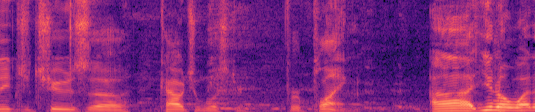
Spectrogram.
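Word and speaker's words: Wooster: that's how you say it, the College of Worcester. That is correct. To play football and get a great education there as well. And what when did you choose College of Worcester for playing?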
